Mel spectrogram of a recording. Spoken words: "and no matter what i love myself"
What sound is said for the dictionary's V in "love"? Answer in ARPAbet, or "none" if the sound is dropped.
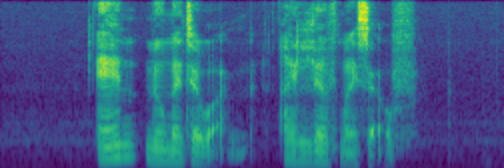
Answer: V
